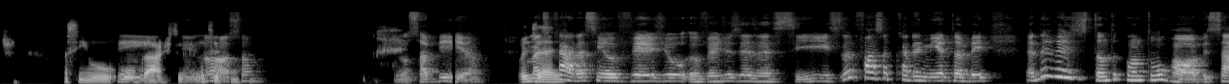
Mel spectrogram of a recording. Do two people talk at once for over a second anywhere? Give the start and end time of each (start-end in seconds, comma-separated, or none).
1.2-2.4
